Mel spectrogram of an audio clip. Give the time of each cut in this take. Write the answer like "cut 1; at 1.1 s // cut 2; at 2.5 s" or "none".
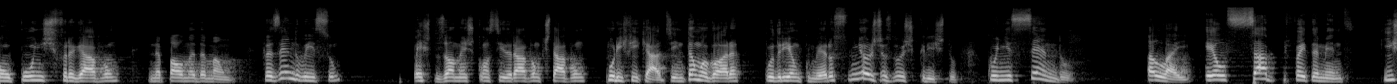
cut 1; at 12.0 s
